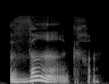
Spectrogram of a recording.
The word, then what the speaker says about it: vaincre: Vaincre. A-I-N together. Here it's un.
